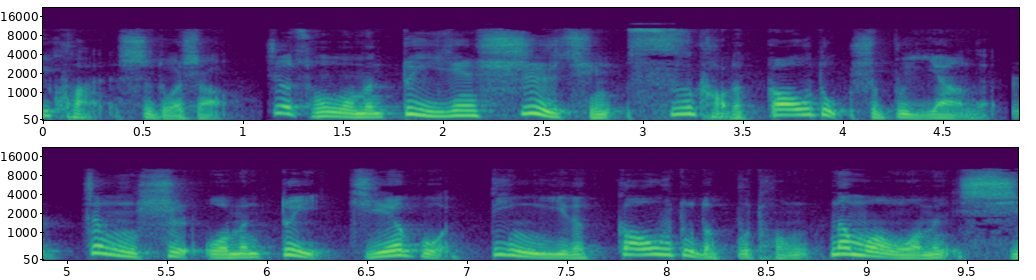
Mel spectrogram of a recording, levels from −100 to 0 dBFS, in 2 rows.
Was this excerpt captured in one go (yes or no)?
no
